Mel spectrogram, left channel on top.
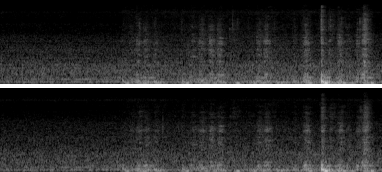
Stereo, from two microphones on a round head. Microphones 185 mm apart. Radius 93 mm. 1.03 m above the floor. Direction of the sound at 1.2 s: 30° left (ahead or behind).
